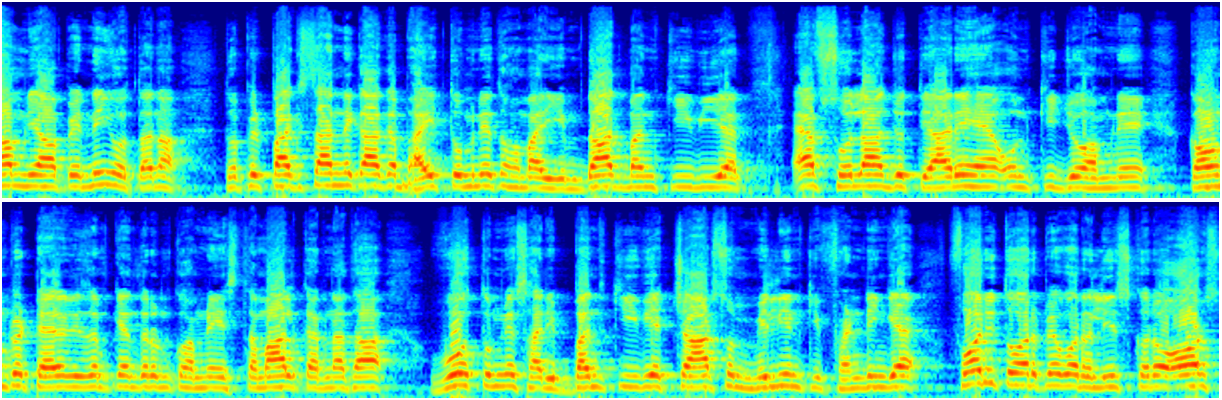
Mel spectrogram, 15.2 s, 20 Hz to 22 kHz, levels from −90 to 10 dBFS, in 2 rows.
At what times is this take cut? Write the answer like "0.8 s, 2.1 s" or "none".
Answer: none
